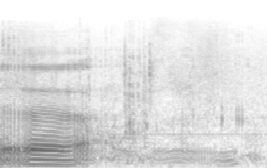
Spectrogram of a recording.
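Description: A man's voice making one drawn-out, growly vocal sound of about half a second, not a word, followed by faint low murmuring.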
